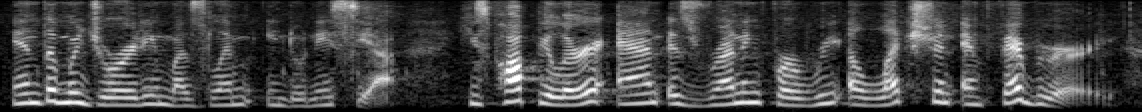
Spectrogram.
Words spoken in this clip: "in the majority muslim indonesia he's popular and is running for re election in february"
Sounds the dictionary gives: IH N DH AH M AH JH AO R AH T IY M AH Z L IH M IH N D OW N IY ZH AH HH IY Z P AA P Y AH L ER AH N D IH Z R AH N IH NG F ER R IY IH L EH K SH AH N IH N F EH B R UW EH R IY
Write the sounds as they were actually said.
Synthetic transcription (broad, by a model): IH N DH AH M AH JH AO R AH T IY M AH Z L IH M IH N D OW N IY S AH HH IY Z P AA P Y L ER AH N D IH Z R AH N IH NG F ER R IY IH L EH K SH AH N IH N F EH B R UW EH R IY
